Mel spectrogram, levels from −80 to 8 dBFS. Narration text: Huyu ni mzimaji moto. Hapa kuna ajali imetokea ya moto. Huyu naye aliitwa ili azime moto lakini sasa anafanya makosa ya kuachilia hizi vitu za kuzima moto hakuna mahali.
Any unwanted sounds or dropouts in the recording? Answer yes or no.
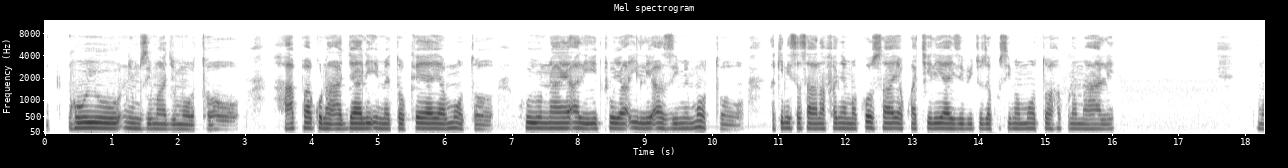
no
